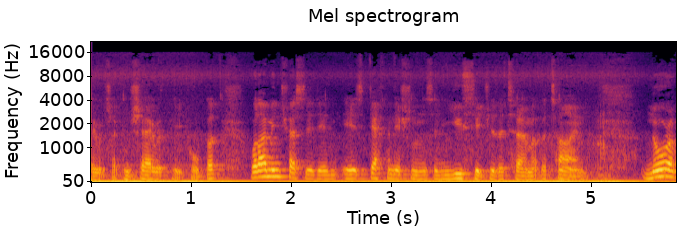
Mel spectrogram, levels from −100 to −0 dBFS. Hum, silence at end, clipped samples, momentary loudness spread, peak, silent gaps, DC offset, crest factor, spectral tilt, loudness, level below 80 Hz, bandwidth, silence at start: none; 0 s; under 0.1%; 8 LU; -2 dBFS; none; under 0.1%; 14 dB; -7.5 dB/octave; -20 LUFS; -18 dBFS; 9.6 kHz; 0 s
